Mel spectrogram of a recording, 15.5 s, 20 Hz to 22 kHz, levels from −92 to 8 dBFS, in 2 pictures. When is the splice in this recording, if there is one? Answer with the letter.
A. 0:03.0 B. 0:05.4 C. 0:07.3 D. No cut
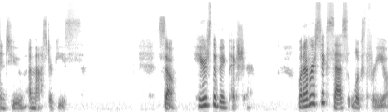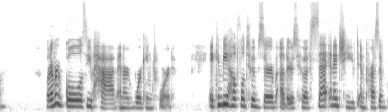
C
